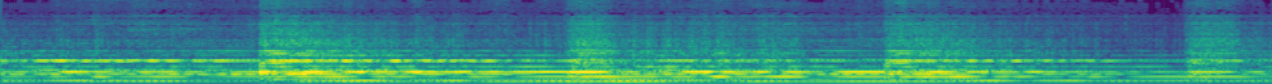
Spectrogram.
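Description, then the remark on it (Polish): Church bells ring with steady, evenly spaced strokes about every second and a half, each new strike blooming over a dense, lingering hum of overlapping tones. No voices are heard. “Jak byłem bardzo mały, miałem tam parę lat chyba, to mnie czasami zabierano właśnie dzwony.”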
